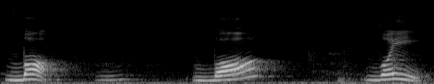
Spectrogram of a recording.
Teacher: Yang kedua huruf bo, bo, boi. Nah, itu meskipun berbaris kasroh tetap harus ada efek tebalnya. Jadi seperti doi, seperti duit gitu.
